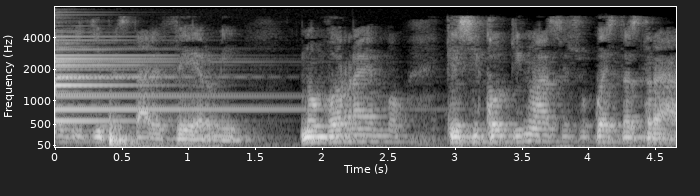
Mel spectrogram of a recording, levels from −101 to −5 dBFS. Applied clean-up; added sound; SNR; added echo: none; Gong; 6 dB; reverberation time 0.6 s.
